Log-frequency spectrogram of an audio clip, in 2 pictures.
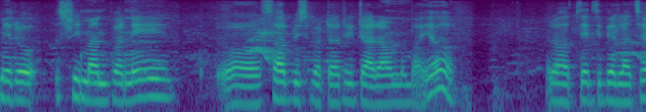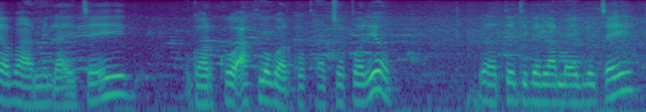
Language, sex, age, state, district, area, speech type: Nepali, female, 60+, West Bengal, Kalimpong, rural, spontaneous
